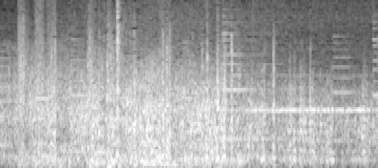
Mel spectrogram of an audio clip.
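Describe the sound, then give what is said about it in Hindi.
A deep, continuous rumble of thunder rolls on for a few seconds as light rain begins to fall, heavy and fairly loud, with a steady stormy roar underneath and no voices. “हल्की हल्की बूंदें पड़ने लगी और तेज बिजली गरजने लगी”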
